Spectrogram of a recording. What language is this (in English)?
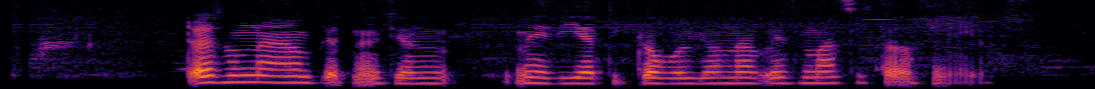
Spanish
